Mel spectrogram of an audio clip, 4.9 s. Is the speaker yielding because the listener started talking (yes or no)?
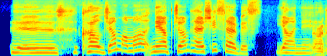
no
